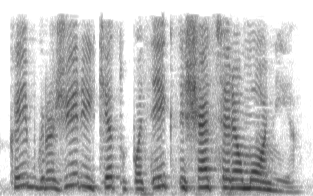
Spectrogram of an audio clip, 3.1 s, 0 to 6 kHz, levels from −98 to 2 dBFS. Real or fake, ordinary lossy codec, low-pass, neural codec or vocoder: real; AAC, 32 kbps; 5.4 kHz; none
